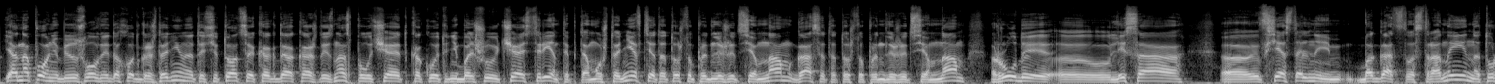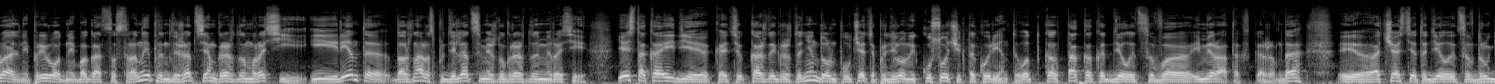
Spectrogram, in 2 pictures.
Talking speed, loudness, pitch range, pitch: 160 wpm, -16 LUFS, 115-150 Hz, 130 Hz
